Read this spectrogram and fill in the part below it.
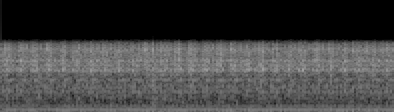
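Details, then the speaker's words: New brand-new Merkle-Korff gearbox auger motor for pellet stove, sealed motor shaft: steady even hum with faint whine, no knocks or grinding, quieter than older ones; normal motor running. "it is a little bit quieter than the older ones I can turn that on you can hear it running"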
